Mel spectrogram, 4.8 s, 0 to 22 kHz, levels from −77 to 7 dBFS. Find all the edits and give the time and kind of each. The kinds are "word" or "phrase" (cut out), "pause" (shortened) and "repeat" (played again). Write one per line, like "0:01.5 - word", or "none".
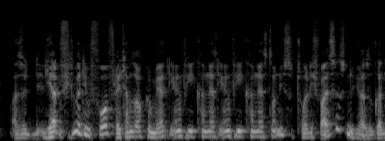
0:02.7 - repeat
